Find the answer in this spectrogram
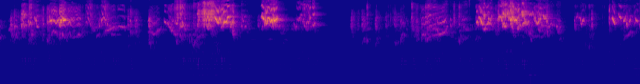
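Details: Indoor pet budgerigars chattering in rough, buzzy bursts of squeaky warbling and squawks, with a short silence midway.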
